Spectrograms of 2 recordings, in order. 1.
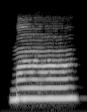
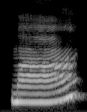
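Тон высокий и ровный. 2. Тон поднимается, как удивленный вопрос. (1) "Первое слово в первом тоне" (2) "Второй тон восходящий. Удивляемся"

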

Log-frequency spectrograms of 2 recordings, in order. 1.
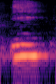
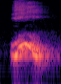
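音高保持在高处，很平。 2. 音从高处猛地降到低处。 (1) "衣服的衣" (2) "四声呢"

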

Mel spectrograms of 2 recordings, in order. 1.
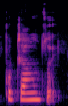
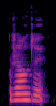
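张着嘴说，清楚。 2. 闭着嘴说，含糊。

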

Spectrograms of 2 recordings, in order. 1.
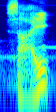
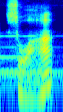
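这个音节的元音读作 'ai'。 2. 这个音节的元音读作 'ua'。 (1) "海南话蔡的海南话的文读是SAI 第四个音塞塞" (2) "白读是SUA 第四个音耍耍"

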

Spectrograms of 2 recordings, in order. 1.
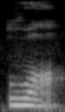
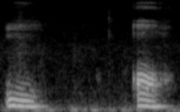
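Hai nguyên âm lướt nhanh vào nhau thành một âm tiết. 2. Hai nguyên âm được phát âm tách rời và rõ ràng.

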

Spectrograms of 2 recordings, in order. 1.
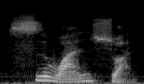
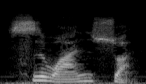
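音高先降到低，然后升起。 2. 音高先降到低，然后升起。

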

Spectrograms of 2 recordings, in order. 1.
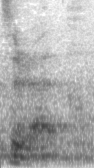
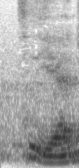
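第二个音节以 r 音开头。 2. 第二个音节以 y 音开头。

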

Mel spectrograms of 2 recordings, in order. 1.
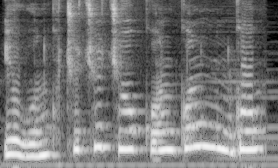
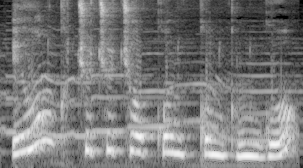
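Голос в конце понижается, как при ответе. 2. Голос в конце повышается, как при вопросе. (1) "То есть да, это я, а в чем собственно дело?" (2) "что по-китайски означало: «Это вы знаменитый чародей?»"

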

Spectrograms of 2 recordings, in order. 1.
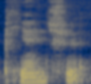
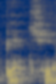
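第一个音节以送气的 p 音开头。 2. 第一个音节以不送气的 b 音开头。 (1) "其实我个人认为应该念偏鹊" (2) "大家就约定俗成了念扁鹊"

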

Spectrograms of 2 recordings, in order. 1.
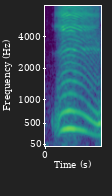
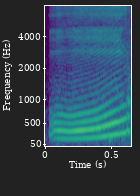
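이 음절은 강한 성조로 읽어요. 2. 이 음절은 부드러운 성조로 읽어요. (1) "그때는 이 하고 강하게 읽히고요" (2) "이 하고 부드럽게 읽히는"

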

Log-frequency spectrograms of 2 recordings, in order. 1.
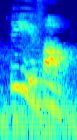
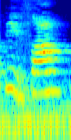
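Tiếng thứ hai nhẹ, không có thanh. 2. Tiếng thứ hai mang thanh đầy đủ. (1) "nó là thanh nhẹ thôi nhá" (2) "có nhiều khi chúng ta nghe người ta đọc là tỷ phòng"

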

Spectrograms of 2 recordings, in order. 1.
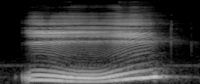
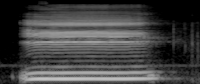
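3성으로 발음합니다. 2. 1성으로 발음합니다. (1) "3성은" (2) "1성"

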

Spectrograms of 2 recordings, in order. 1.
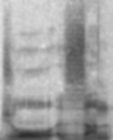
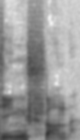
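Der Name wird japanisch ausgesprochen. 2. Der Name wird chinesisch ausgesprochen. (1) "auf Japanisch heißt er" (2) "Das ist die chinesische Aussprache"

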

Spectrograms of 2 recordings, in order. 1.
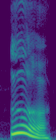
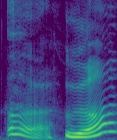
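音高从高急剧降到低。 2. 音高从中升到高。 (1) "鹅第四声" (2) "鹅第二声"

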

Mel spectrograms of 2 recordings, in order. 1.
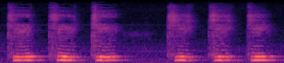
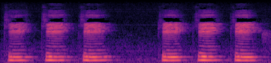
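声音散得很开，不太集中。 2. 声音窄而集中。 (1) "有没有把嘴巴往左右两边扩张，变成" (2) "把字讲在两只手指头的范围里面，听起来像这样"

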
